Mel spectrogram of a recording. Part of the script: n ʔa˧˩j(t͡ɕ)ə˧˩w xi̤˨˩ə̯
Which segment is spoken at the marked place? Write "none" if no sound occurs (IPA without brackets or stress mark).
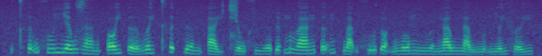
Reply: t͡ɕ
